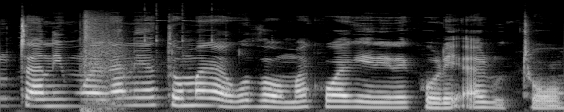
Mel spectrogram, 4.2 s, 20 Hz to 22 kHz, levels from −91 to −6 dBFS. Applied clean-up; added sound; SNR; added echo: classical method log-MMSE.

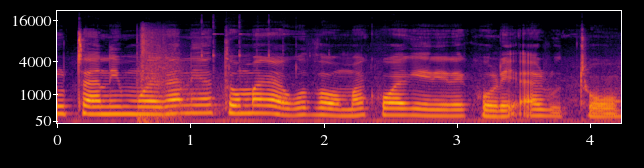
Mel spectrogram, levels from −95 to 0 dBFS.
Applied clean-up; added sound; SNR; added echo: none; Gunshot, gunfire; 18 dB; none.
